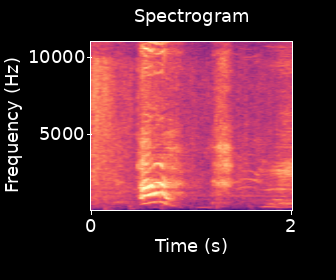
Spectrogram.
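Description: A little girl steps down carpeted stairs.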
